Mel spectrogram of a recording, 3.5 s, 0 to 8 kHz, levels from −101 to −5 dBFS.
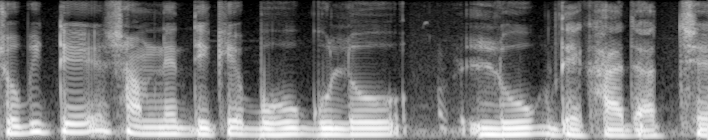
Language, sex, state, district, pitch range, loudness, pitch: Bengali, male, Assam, Kamrup Metropolitan, 125-140 Hz, -12 LUFS, 130 Hz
